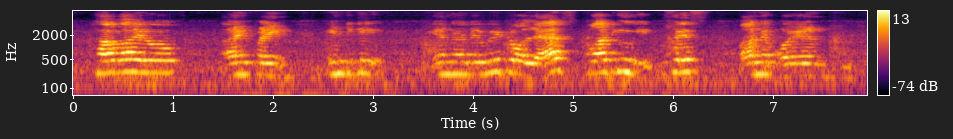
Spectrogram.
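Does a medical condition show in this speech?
Yes: cerebral palsy.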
